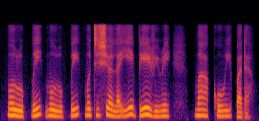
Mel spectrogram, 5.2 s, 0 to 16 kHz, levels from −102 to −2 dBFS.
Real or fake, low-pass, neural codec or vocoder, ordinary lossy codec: fake; 7.2 kHz; codec, 16 kHz, 0.3 kbps, FocalCodec; none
